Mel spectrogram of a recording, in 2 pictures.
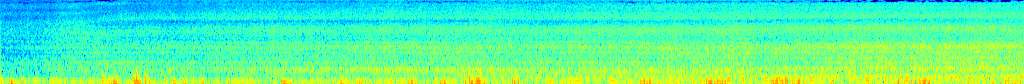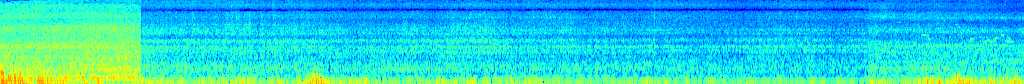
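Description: Multirotor crop-spraying drone's propellers running in a steady hum with a hiss over it, loud until a little past halfway, then suddenly quieter and more distant. Low gusts of wind buffet the microphone, most near the end.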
